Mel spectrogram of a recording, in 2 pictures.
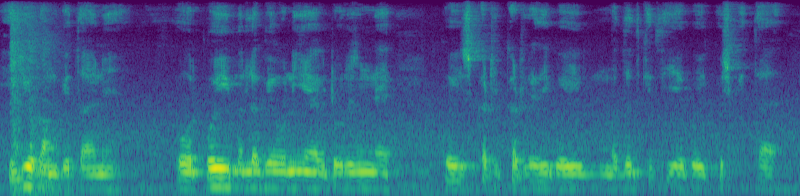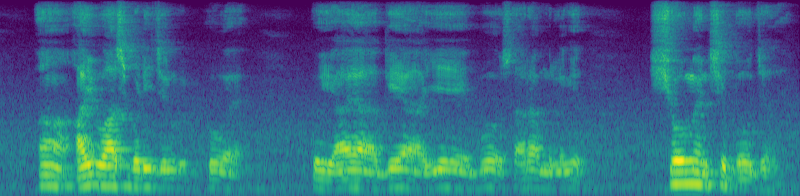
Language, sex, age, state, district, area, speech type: Dogri, male, 60+, Jammu and Kashmir, Reasi, urban, spontaneous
